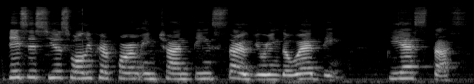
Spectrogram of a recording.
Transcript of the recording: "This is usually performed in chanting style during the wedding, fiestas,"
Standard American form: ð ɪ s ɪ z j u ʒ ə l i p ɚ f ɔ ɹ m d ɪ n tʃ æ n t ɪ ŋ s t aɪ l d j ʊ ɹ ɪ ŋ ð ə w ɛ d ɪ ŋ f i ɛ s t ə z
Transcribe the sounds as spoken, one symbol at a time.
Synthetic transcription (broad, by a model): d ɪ s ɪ s j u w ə l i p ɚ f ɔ ɹ m ɪ n tʃ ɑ n t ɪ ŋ s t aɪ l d j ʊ ɹ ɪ ŋ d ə w ɛ d ɪ ŋ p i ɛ s t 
